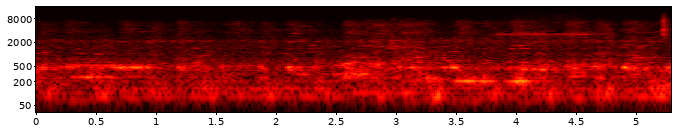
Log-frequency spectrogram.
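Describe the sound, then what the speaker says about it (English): A workout timer buzzer gives one steady electronic tone lasting about a second, sounding faintly over soft room noise and murmuring voices during a jump rope session. "that was our buzzer just to keep time so we know how long we've been doing our jump rope for"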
